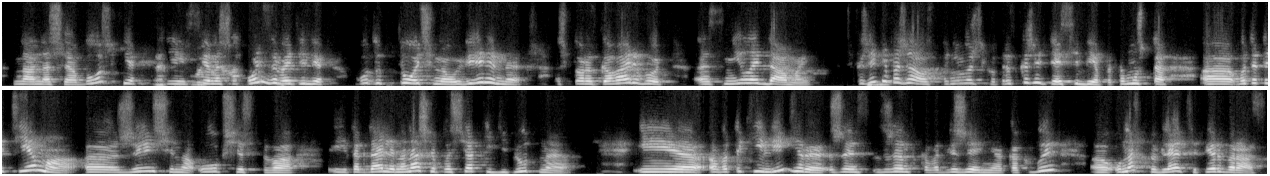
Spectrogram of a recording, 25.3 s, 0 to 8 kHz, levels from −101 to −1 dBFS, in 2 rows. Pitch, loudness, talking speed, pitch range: 260 Hz, -22 LUFS, 125 wpm, 235-320 Hz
